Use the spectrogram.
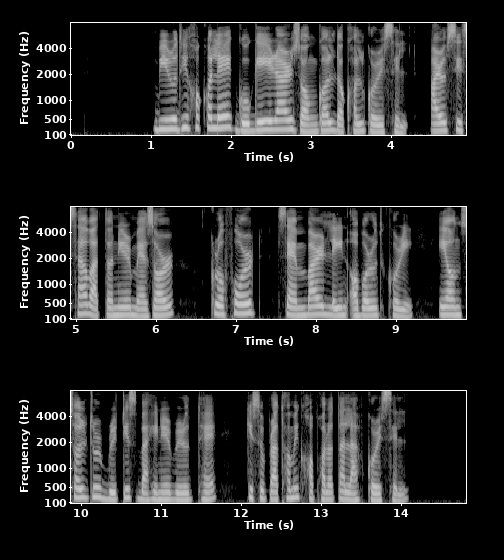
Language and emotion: Assamese, neutral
